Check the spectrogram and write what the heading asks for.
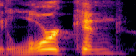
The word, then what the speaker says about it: Lorcan: Lorcan Lorcan and that's how you pronounce his first name.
